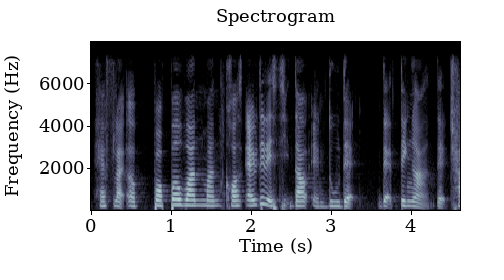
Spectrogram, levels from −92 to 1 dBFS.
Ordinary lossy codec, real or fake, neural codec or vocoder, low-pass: none; real; none; 7.2 kHz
